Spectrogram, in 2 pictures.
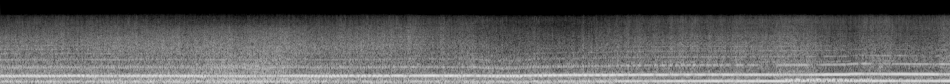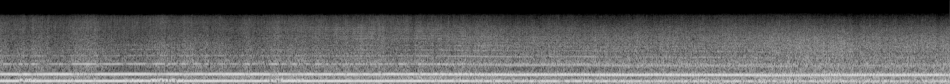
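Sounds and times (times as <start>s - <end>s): drone propellers buzzing: 0.0s - 19.0s.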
